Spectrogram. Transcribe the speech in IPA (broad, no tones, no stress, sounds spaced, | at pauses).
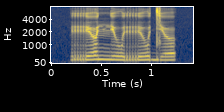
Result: rʲ ɵ nʲ u rʲ u dʲ ɵ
